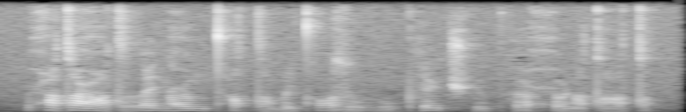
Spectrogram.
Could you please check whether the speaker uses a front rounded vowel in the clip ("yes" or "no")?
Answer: yes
